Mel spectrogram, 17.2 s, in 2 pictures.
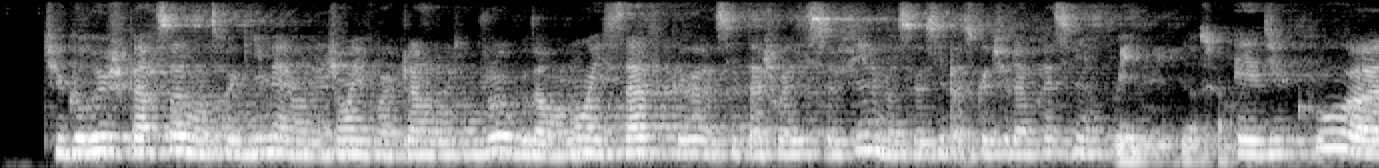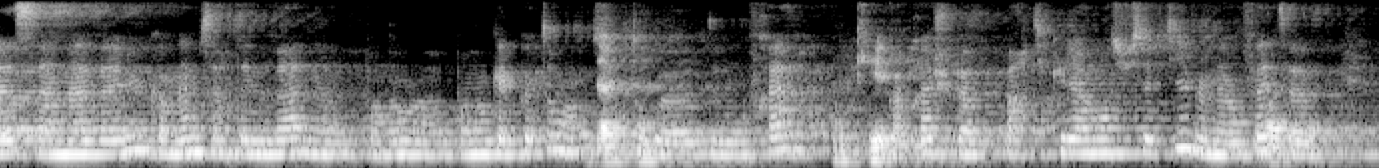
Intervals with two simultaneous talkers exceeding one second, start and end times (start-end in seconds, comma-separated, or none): none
